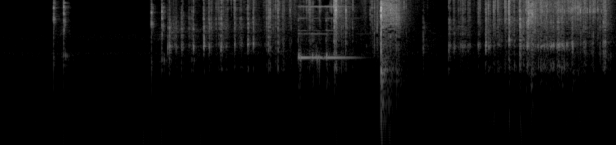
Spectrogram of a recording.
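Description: A hand-sized solid bar of soap with a glittery dark coating is held in one hand and carved and scraped with a small metal blade, peeling off curls to reveal white soap underneath. Bright, crisp scraping and crackling come in short bursts after a couple of faint early clicks, with a sharper snap near the middle before the scraping resumes.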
